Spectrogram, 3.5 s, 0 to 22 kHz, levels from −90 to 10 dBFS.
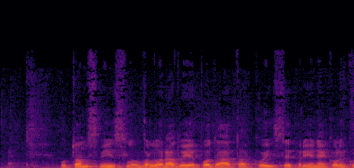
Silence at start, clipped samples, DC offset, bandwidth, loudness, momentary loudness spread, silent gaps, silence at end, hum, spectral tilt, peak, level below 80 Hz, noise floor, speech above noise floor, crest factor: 0.05 s; under 0.1%; under 0.1%; 15.5 kHz; -29 LUFS; 4 LU; none; 0 s; none; -7.5 dB/octave; -12 dBFS; -54 dBFS; -52 dBFS; 24 dB; 16 dB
